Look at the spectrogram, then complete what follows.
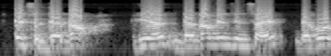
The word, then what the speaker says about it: dedans: It's dada. Here, dada means inside. Dehor means outside. S will not be pronounced in both.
